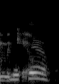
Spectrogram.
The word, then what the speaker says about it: Mikhail: Is it Mikhail? Yes, ma'am. Okay, Mikhail.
